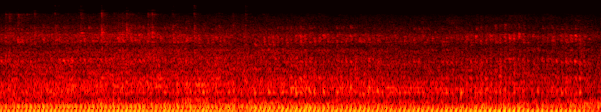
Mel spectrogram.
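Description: Small Kubota tractor engine pulling a cultivator through sugarcane rows, a steady mid-pitched running drone with some clatter, close and continuous.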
